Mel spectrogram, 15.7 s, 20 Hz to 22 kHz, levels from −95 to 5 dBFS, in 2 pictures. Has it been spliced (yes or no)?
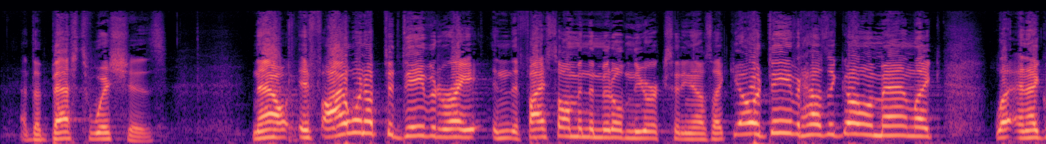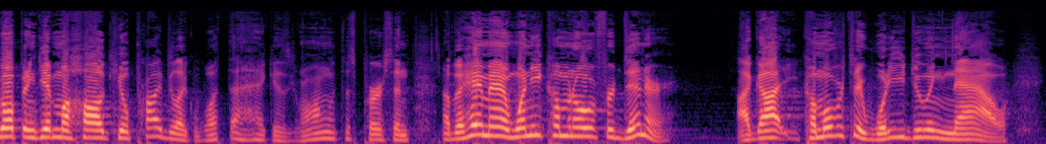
no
